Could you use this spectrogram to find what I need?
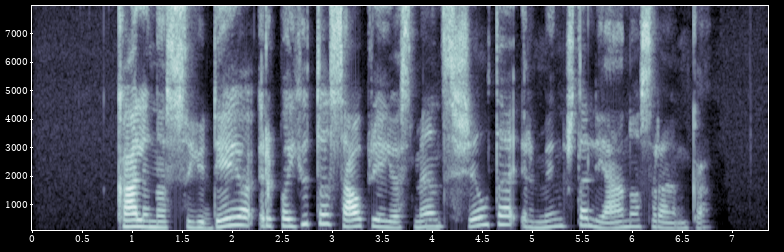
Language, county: Lithuanian, Vilnius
